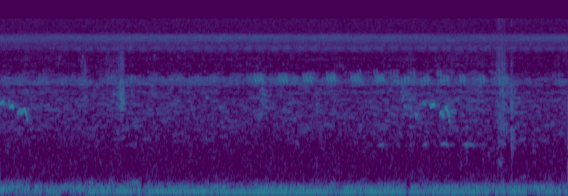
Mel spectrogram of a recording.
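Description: Near silence: faint outdoor field ambience with a low steady hum, two faint bird chirps and a soft high insect trill.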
